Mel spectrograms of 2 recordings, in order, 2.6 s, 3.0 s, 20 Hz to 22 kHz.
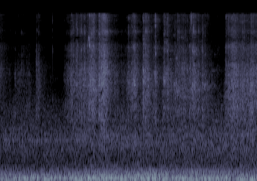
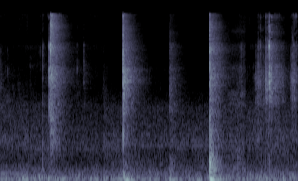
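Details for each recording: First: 3D-printed Pinnacle gear sphere, turned by hand: light gears patter and tick freely with no binding; same print but far looser than the stiff one. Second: 3D-printed Pinnacle gear sphere in silk PLA, turned by hand: plastic gears click and ratchet unevenly, catching where a stiff gear binds; non-adjustable print.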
